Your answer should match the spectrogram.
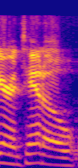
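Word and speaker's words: Guarantano: Jarrett Garantano, which I just figured out that's the correct way to say his name. He waited 3 years to correct us.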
